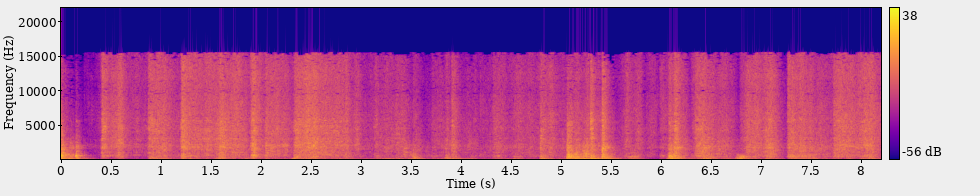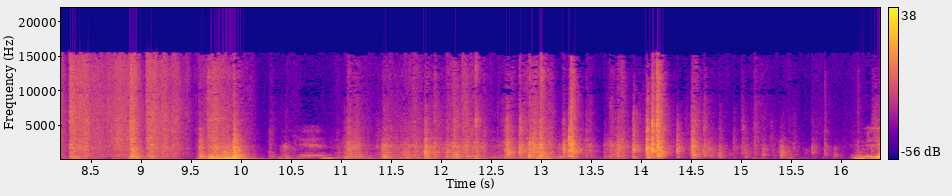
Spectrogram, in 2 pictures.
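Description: Plastic food packaging rustling and crinkling as groceries are handled and put away, with scattered clicks and two dull thumps, about five and ten seconds in.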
